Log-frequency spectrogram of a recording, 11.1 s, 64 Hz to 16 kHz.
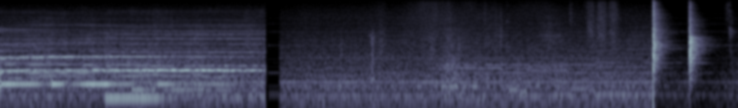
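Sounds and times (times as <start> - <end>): sharp hand claps: 9.8 - 11.0.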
